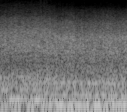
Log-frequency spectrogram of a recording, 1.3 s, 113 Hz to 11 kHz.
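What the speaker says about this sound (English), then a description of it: "Now the planes will start coming in." A low, steady drone of aircraft flying in over a battlefield in a tank warfare game set in Tunisia in 1943, holding an even, continuous level throughout with no talk.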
